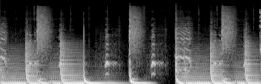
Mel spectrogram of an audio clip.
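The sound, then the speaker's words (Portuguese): Loud chicken clucks repeat in a rapid, punchy string of short bursts, prominent, riding over a deep thumping bass line with a brief gap midway. “Levanta a mão e grita quem tem amiga galinha.”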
